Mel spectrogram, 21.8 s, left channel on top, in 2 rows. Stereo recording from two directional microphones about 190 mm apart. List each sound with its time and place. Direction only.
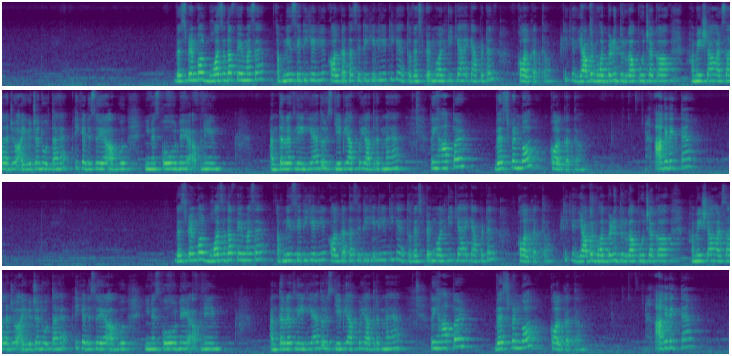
2.6 s a woman's voice: 35° left (ahead or behind)
20.6 s a woman's voice: 35° left (ahead or behind)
